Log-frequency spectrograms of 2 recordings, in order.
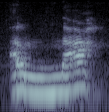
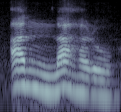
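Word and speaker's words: النهر: Al-Nahru? An-Nahru. Lam is silent because there is Shadda on Noon.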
